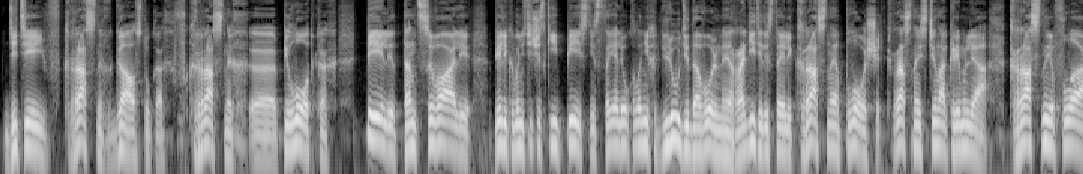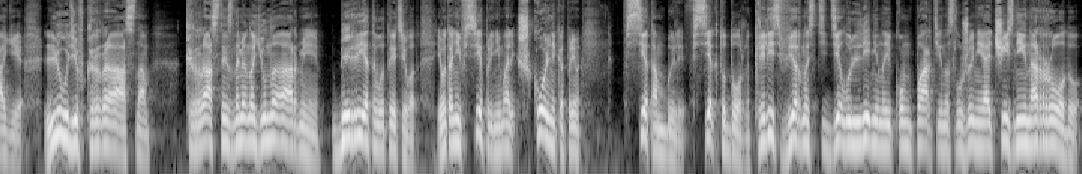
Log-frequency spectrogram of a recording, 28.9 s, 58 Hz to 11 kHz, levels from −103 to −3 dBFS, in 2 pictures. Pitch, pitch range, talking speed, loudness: 135 Hz, 120-150 Hz, 130 wpm, -19 LUFS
